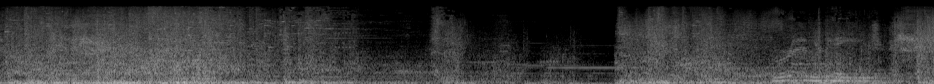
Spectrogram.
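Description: Magic blasts and clashing attacks crackle and burst in a video game battle.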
